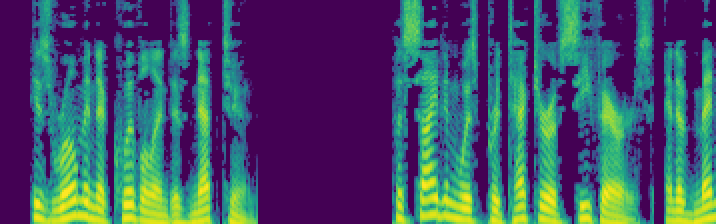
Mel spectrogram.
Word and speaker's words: Ποσειδῶν: Poseidon, Greek, Poseidon pronounced Poseidon, was one of the 12 Olympians in ancient Greek religion and myth.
